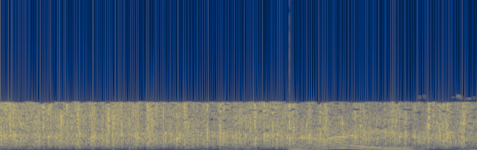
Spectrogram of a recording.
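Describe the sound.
A studio audience applauds in a continuous wash of clapping, while near the end a voice glides up and then down in pitch above it.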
